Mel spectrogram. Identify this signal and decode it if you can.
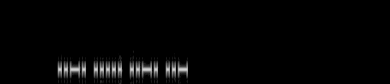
Morse code, heard as a keyed tone, about 39 wpm, 700 Hz. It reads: F5FU
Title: DXCC-100 Call Signs - 4 Characters - Repeated 3x - 40wpm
